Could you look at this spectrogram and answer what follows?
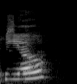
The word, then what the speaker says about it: Trujillo: I can't remember how the Trujillo, but I can't remember how they pronounce Trujillo. Double L is a Y sound and a J is a H sound.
